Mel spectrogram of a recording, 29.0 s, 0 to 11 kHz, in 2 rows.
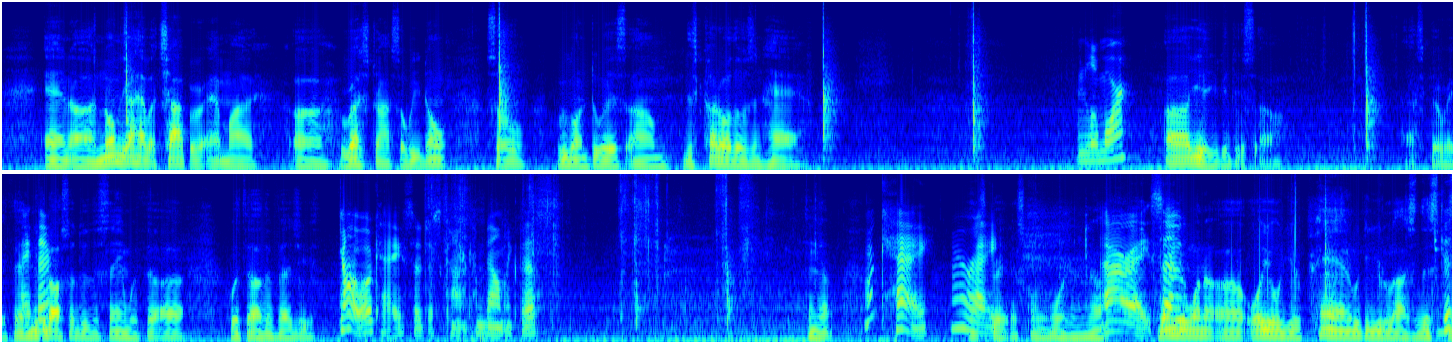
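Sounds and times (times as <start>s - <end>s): knife chopping on cutting board: 1.2s - 1.4s, 4.9s - 5.1s, 8.2s - 8.4s, 9.6s - 9.9s, 13.5s - 13.9s, 21.6s - 22.0s.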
